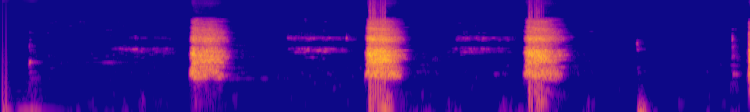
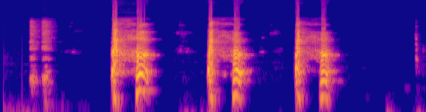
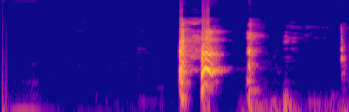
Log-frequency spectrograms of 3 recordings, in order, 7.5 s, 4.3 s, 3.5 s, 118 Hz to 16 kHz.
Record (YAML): exhalation_length: 7.5 s
exhalation_amplitude: 32768
exhalation_signal_mean_std_ratio: 0.27
three_cough_length: 4.3 s
three_cough_amplitude: 32766
three_cough_signal_mean_std_ratio: 0.33
cough_length: 3.5 s
cough_amplitude: 32768
cough_signal_mean_std_ratio: 0.23
survey_phase: beta (2021-08-13 to 2022-03-07)
age: 65+
gender: Female
wearing_mask: 'No'
symptom_none: true
smoker_status: Never smoked
respiratory_condition_asthma: false
respiratory_condition_other: false
recruitment_source: REACT
submission_delay: 3 days
covid_test_result: Negative
covid_test_method: RT-qPCR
